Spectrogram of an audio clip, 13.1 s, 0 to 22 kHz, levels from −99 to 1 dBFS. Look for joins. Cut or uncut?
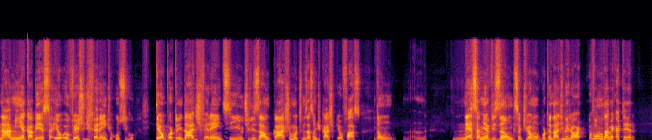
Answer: cut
